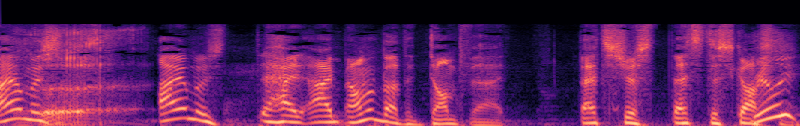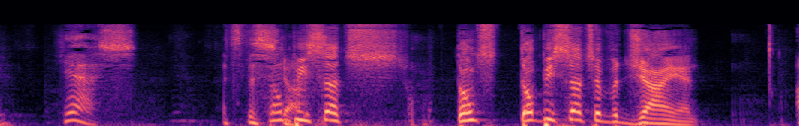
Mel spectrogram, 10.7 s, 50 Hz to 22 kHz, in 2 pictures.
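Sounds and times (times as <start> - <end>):
loud burp: 0.0 - 1.1
speech: 0.0 - 10.0.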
